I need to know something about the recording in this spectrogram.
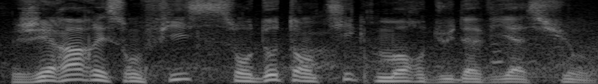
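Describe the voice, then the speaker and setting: A man's voice: mid-range voice, big pitch swings, normal speed. A man reading scripted documentary narration as a voice-over. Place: voice-over over location sound. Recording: faint background noise under voice-over.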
